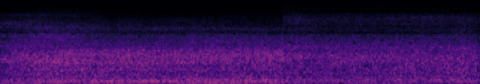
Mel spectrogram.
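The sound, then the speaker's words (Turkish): Continuous street traffic rumbles at a steady loudness at a bus stop in Ankara, a broad wash of engine and road noise from passing cars and buses, with no voices standing out. “Ankara'daki otobüs durağında sosyal mesafeye uymak çok zordu.”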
